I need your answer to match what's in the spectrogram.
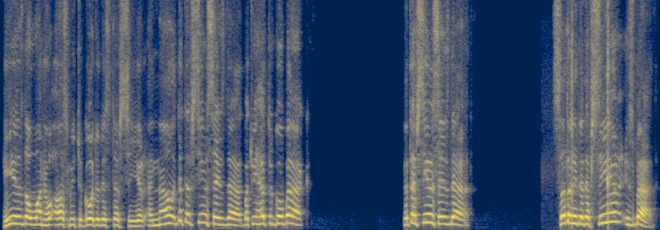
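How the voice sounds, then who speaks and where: A man hosting a heated call-in debate, combative and interrupting, reciting Arabic verses quickly. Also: extremely high pitch. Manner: combative, interrupting, shouts down the caller. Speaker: debate host.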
